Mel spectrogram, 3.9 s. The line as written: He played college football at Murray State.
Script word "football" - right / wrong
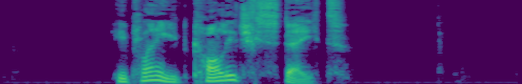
wrong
